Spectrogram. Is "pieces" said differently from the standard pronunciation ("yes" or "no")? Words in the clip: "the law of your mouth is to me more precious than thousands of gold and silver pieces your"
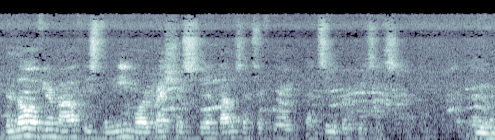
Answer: yes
